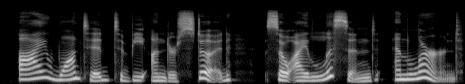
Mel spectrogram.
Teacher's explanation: The ed in wanted is a whole extra syllable, but in listened and learned, it's just a d sound. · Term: ed ending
